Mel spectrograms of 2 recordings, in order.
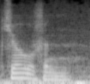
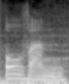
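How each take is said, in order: First: The name begins with a J sound. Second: The name begins with a vowel sound.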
